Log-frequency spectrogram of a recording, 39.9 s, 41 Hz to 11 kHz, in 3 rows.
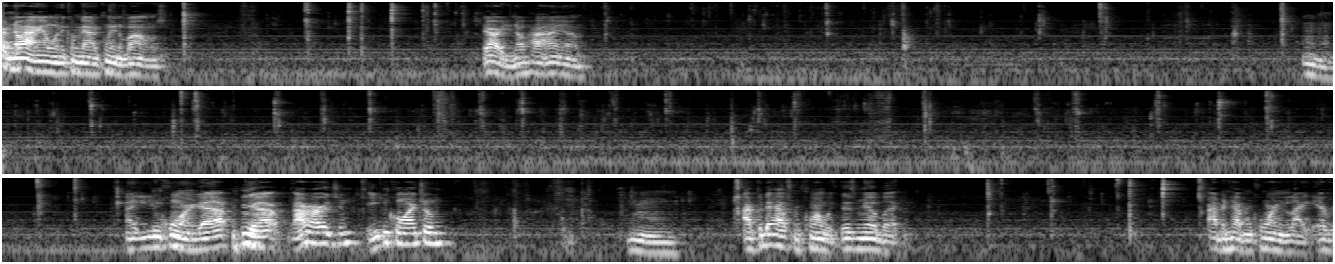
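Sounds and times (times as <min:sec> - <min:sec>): chewing and biting meat: 0:01.7 - 0:28.0, 0:35.8 - 0:38.7
low voice hum: 0:12.8 - 0:13.5, 0:32.8 - 0:33.5.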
